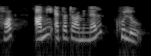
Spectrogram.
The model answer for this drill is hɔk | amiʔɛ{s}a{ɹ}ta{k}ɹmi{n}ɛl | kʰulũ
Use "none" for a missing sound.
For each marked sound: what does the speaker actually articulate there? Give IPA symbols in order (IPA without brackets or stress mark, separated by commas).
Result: t, none, none, n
